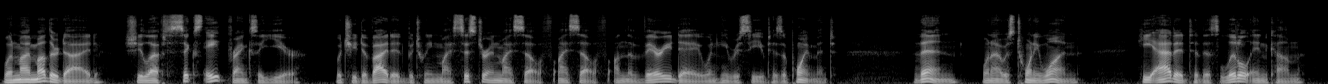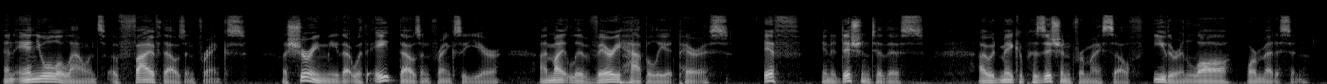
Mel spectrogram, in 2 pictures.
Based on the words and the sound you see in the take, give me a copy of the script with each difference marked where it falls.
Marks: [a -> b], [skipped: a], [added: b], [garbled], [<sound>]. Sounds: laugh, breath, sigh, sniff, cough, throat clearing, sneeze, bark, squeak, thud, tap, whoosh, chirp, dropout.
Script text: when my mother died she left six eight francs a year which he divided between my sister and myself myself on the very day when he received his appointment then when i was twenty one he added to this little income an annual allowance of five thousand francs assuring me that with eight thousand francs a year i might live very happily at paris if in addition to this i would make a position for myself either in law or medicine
when my mother died she left six eight francs a year which he divided between my sister and myself myself on the very day when he received his appointment then when i was twenty one he added to this little income an annual allowance of five thousand francs assuring me that with eight thousand francs a year i might live very happily at paris if in addition to this i would make a position for myself either in law or medicine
